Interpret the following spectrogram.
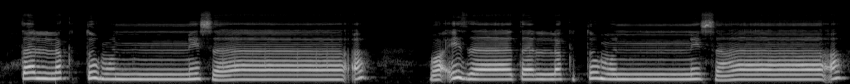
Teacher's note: تو زبر لام تل لام زا قاف لک تلق تا پیش تو تلقتم تلقتم میم کی پیش کو نون کے ساتھ ملائیں گے کیونکہ نون کے پر شد ہے. اور جب نون کے پر شد آتی ہے تو وہاں پر غنہ بھی ادا کیا جاتا ہے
